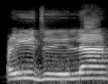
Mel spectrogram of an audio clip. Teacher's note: یہاں پر جیم قلقلہ کے ساتھ ہے تو ہم اس کو ہلا کر پڑھیں گے۔ عجل، یہاں پر ہم اس کو عجل اس طرح نہیں پڑھیں گے بلکہ اس کو ہلاتے ہوئے۔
